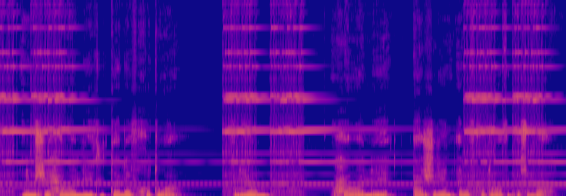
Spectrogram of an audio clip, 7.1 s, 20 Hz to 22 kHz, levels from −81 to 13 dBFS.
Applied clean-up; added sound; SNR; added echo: none; Telephone; 6 dB; none.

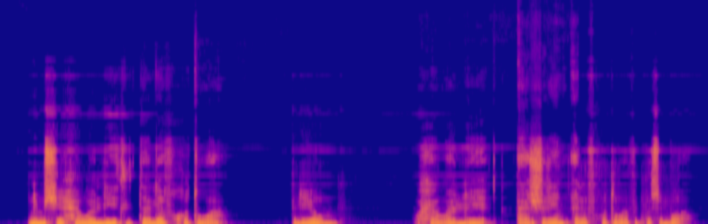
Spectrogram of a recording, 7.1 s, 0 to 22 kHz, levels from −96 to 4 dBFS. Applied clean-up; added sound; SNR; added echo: neural mask model DeepFilterNet 3.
